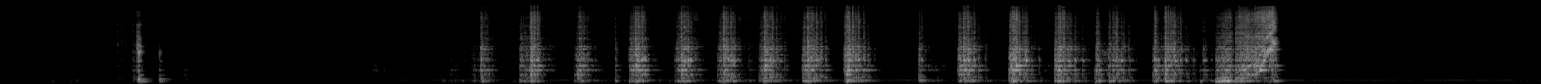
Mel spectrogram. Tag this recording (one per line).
spring
plastic
pvc
pipe
delphi
s1
pipes
string
s4
rubber
c4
